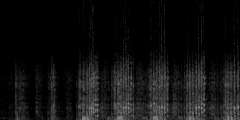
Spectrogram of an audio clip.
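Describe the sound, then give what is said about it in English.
Guitar-string rakes made by touching the strings and moving into the last note: a soft, muted scratchy start gives way to five louder, noisy swipes in a steady rhythm, each a bright rasp across the strings, with no voices. “So I'm I'm just creating this scraping sound by just touching the strings and then just moving into the last note that I'm going to play.”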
